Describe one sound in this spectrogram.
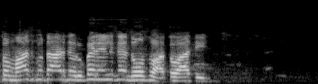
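A man speaks loudly close by.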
